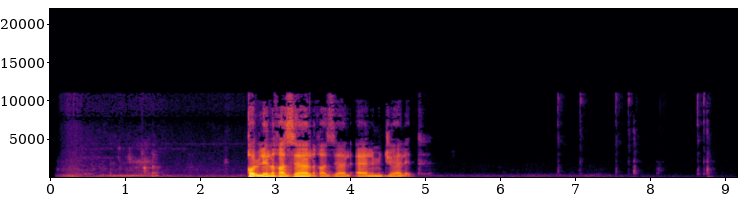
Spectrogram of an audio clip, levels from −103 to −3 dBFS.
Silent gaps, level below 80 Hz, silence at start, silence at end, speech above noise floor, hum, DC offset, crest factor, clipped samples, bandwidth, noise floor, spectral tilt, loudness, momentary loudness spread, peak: none; -54 dBFS; 1.25 s; 4.4 s; 63 dB; none; under 0.1%; 24 dB; under 0.1%; 11.5 kHz; -81 dBFS; -6.5 dB/octave; -19 LUFS; 16 LU; 0 dBFS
